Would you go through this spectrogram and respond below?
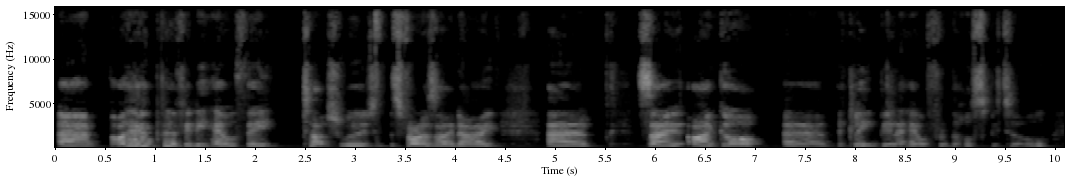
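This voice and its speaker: A woman's voice: mid-range voice, steady tone, slow, recorded from a distance. A British woman chatting casually to her viewers in a rambling way, full of fillers and restarts, her nose a bit stuffy from hay fever. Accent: British English. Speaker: cross-stitch vlogger. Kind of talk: casual chat to camera.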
